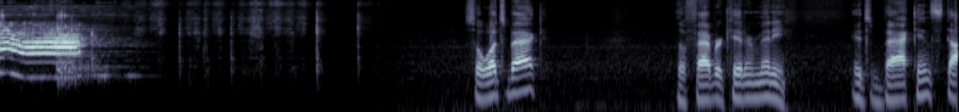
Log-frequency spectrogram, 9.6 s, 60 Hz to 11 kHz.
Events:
[0.00, 9.55] mechanisms
[0.01, 0.93] woman speaking
[0.56, 1.69] brief tone
[1.28, 1.63] writing
[1.73, 3.21] writing
[3.59, 3.85] writing
[4.64, 5.39] male speech
[5.37, 5.46] tick
[6.09, 6.35] breathing
[6.82, 7.91] male speech
[8.05, 8.48] breathing
[8.48, 9.55] male speech

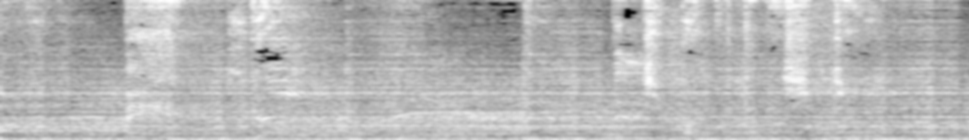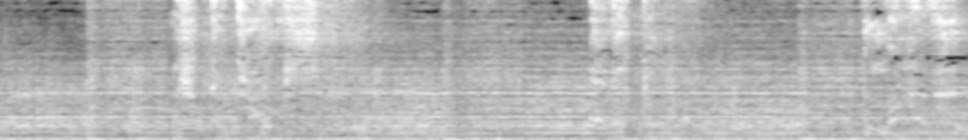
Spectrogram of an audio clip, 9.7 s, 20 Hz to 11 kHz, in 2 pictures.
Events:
[0.00, 9.65] music
[0.58, 2.44] man speaking
[2.95, 4.36] man speaking
[5.56, 6.39] man speaking
[7.67, 9.65] man speaking

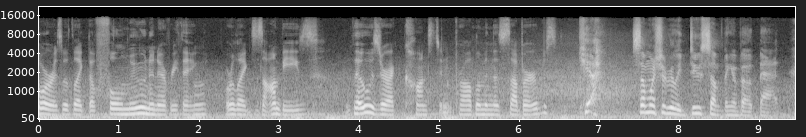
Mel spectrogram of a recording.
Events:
[0.00, 2.06] female speech
[0.00, 9.19] conversation
[0.00, 9.45] motor vehicle (road)
[2.31, 3.52] female speech
[3.88, 6.44] female speech
[6.75, 6.98] man speaking
[7.41, 9.22] man speaking

